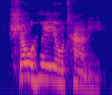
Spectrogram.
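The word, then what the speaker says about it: Shohei Ohtani: You can pronounce this right. Shohei Otani.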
